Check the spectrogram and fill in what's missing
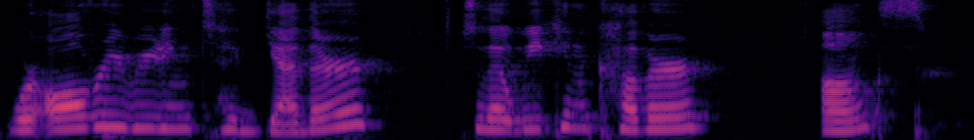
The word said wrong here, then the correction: Onyx: You always say Onks, and I'm like, what? – Onyx? – What is Onks? Onyx, yes.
